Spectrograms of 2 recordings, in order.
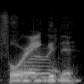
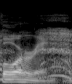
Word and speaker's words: foreign: And don't forget, foreign, we don't pronounce that G, okay? It's not foreign. Okay, it's foreign.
